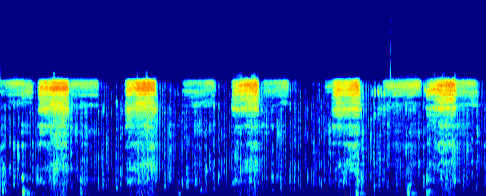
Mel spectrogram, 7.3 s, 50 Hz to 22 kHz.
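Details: Owl at the nest during a mouse and rat delivery in the early hours of May 24 2017, an owlet present. Rasping, hissy screeches come in pairs and singles, some running together, about six bursts in all.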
